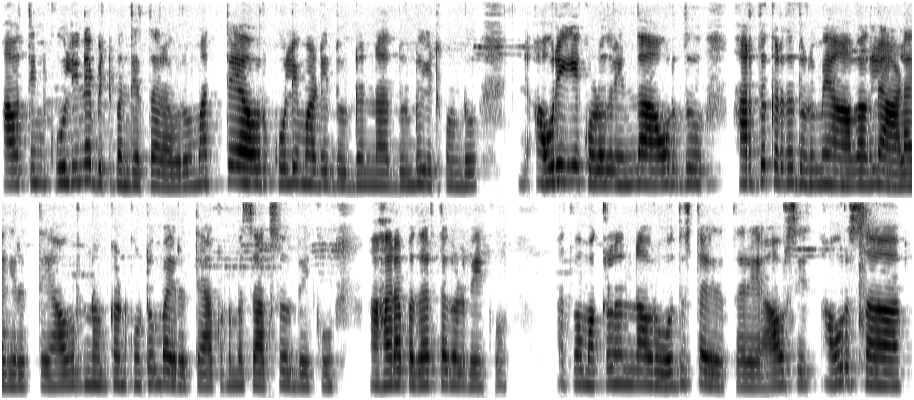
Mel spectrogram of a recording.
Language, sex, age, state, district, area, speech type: Kannada, female, 18-30, Karnataka, Davanagere, rural, spontaneous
